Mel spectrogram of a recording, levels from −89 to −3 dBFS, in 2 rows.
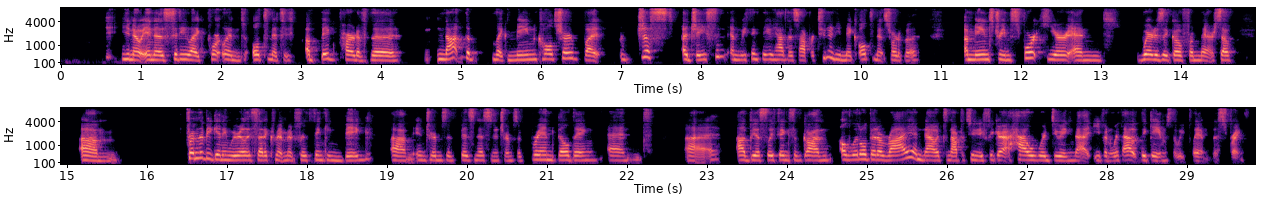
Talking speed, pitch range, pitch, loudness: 200 wpm, 190-225 Hz, 200 Hz, -25 LUFS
